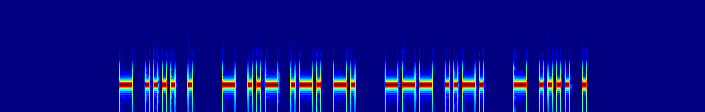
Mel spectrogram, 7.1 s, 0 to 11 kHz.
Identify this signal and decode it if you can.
Morse code, heard as a keyed tone, about 28 wpm, 700 Hz. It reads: THE TURN OF THE
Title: Sets of 4 Words 28wpm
